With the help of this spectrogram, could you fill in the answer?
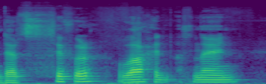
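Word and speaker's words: واحد: So this is called Sifr, and this is called Wahid. You can use W or you can use a V, that's up to you.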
